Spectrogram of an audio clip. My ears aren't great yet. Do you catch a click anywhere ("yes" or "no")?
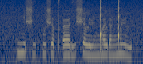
yes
